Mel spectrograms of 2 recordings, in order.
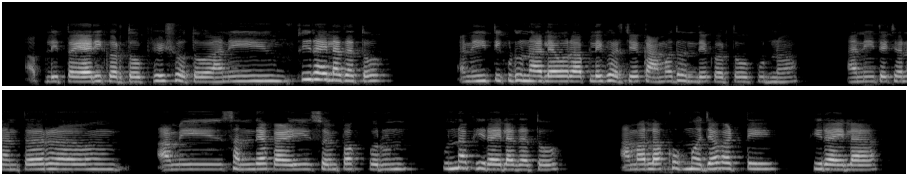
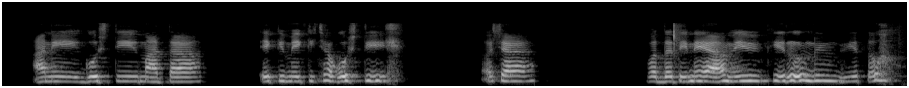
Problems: constant background noise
